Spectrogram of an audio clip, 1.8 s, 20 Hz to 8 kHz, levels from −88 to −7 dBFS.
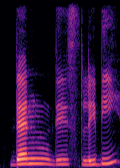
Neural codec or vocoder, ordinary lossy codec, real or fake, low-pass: codec, 16 kHz, 1 kbps, X-Codec, HuBERT features, trained on LibriSpeech; none; fake; none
